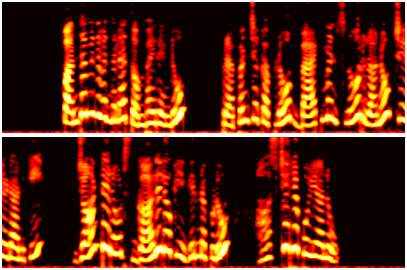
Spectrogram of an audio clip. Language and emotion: Telugu, surprised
